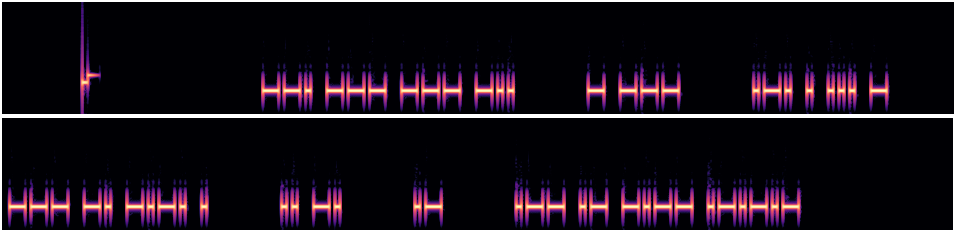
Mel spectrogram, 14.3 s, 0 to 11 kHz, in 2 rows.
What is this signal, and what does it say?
Morse code, heard as a keyed tone, about 30 wpm, 700 Hz. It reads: GOOD TO REST ONCE IN A WAY.
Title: 2x Word-Spacing - Sentences from Top 500 Words - 30wpm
